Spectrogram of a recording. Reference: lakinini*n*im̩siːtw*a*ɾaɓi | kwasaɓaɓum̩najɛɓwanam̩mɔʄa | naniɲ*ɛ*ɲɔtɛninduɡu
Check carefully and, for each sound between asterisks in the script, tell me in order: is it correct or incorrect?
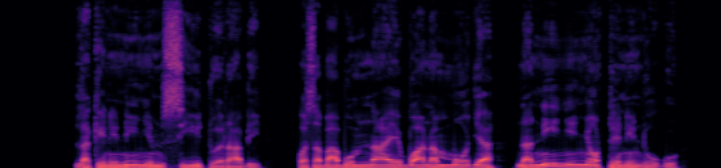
incorrect: ɲ, incorrect: ɛ, incorrect: i

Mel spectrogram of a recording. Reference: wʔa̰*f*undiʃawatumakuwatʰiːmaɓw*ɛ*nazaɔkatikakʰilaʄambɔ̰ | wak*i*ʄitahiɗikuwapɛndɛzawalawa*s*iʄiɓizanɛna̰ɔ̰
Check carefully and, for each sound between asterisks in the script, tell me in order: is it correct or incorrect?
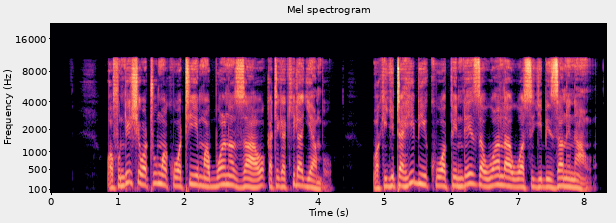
correct, incorrect: a, correct, correct

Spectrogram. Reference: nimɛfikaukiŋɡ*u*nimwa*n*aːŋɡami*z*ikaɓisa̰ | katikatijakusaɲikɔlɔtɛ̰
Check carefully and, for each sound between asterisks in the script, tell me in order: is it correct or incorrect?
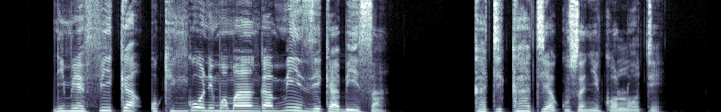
incorrect: ɔ, incorrect: m, correct

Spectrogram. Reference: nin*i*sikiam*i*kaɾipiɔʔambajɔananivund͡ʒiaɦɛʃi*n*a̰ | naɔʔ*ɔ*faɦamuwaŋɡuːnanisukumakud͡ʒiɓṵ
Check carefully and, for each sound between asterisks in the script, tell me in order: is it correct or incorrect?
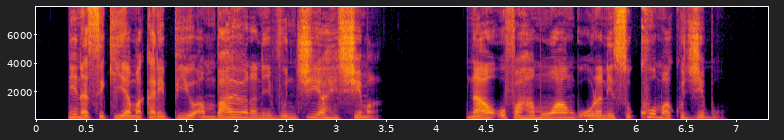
incorrect: a, incorrect: a, incorrect: m, incorrect: u

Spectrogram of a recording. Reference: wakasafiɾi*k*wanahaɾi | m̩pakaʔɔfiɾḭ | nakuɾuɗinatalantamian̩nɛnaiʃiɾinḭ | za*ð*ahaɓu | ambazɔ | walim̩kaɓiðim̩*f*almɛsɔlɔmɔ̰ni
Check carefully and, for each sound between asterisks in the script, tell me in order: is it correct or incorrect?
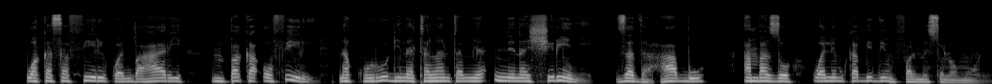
correct, correct, correct

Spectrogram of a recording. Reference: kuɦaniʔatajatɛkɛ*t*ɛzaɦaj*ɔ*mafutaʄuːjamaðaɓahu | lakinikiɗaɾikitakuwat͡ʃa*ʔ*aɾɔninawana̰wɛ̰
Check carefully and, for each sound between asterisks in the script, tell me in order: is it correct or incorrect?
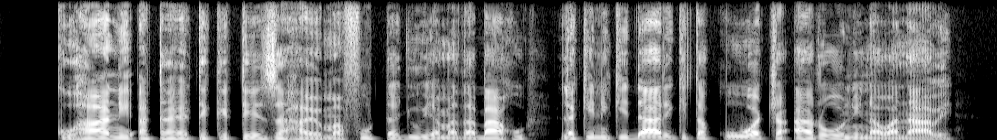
correct, correct, correct

